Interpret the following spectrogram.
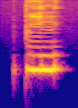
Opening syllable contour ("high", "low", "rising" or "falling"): high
